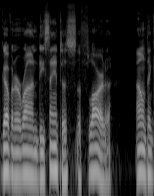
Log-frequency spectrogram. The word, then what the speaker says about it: DeSantis: I'm sorry, Ron DeSantis. That's how you pronounce it, DeSantis.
